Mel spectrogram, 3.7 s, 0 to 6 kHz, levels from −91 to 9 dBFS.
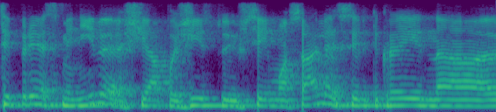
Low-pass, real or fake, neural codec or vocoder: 5.4 kHz; real; none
